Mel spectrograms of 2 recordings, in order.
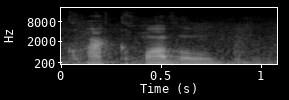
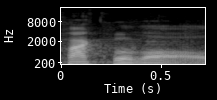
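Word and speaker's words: Quaquaval: think Quackquaval is pronounced Quackquavel. Quackquavel, or whatever. Quackquavel. It's Quackquaval. Quackquaval, like Carnival.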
